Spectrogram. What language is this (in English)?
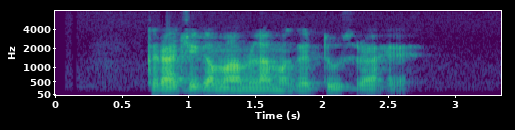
Urdu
